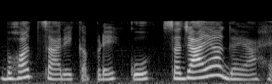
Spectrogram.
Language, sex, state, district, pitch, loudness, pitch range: Hindi, female, Jharkhand, Palamu, 255 Hz, -18 LUFS, 235-295 Hz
